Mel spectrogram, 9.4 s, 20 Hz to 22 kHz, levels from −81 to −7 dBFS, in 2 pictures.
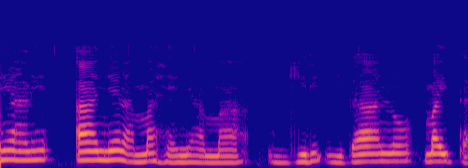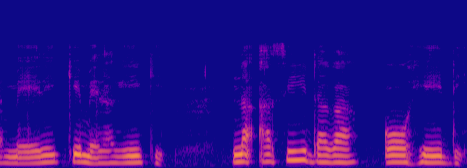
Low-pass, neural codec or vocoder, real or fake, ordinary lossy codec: none; none; real; none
